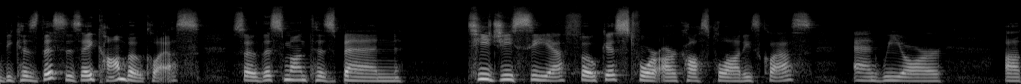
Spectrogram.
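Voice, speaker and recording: A woman's voice: fairly low pitch, a little mellow. A woman leading a livestreamed Pilates class, chatting casually and upbeat, correcting herself as she goes. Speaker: Pilates instructor. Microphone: livestream camera mic.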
